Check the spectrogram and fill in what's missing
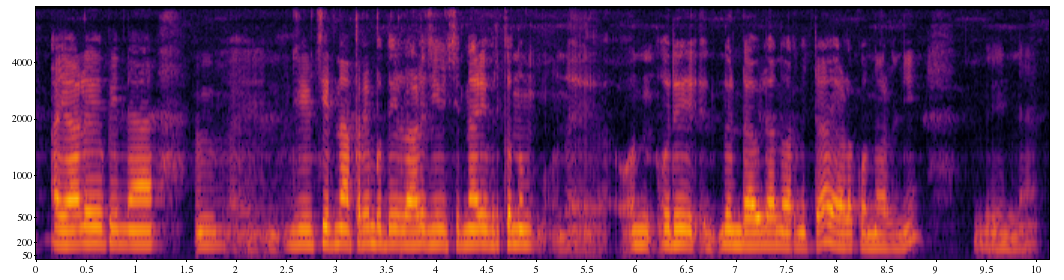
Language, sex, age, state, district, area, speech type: Malayalam, female, 60+, Kerala, Wayanad, rural, spontaneous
